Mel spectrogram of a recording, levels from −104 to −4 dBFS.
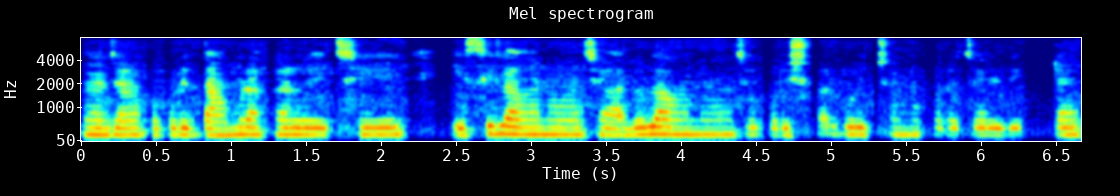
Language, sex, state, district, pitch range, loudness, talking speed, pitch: Bengali, female, West Bengal, Jalpaiguri, 200-210 Hz, -33 LUFS, 145 wpm, 205 Hz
